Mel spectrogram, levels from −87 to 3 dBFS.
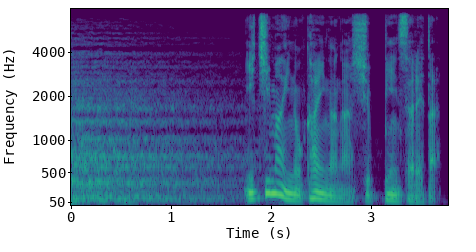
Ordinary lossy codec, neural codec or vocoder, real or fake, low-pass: none; codec, 16 kHz, 16 kbps, FreqCodec, larger model; fake; 7.2 kHz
